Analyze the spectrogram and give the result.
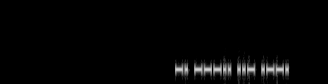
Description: Morse code, heard as a keyed tone, about 48 wpm, 700 Hz. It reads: N8UP
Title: USA Call Signs - 4 Characters - Repeated 3x - 50wpm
